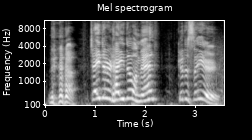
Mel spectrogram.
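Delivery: loud, high, delighted hail; excited greeting. Real, not acted. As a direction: call out to a pal who just turned up. Hails a viewer who just arrived.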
